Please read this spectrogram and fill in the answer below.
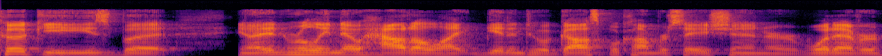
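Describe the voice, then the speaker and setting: With an American accent, a man talks at a fairly quick pace and medium pitch, his intonation fairly even against a quiet background. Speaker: missionary. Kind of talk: interview. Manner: hesitant, many repetitions.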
